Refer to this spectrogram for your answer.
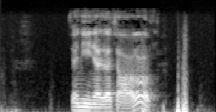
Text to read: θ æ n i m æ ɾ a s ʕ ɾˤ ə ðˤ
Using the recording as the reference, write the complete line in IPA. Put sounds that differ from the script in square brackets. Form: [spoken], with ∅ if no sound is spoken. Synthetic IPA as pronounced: θ æ n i [n] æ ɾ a [θ] ʕ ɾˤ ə ðˤ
